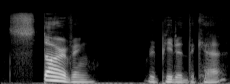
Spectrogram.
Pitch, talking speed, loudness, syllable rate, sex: 125 Hz, 105 wpm, -19 LUFS, 4.3 syllables/s, male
